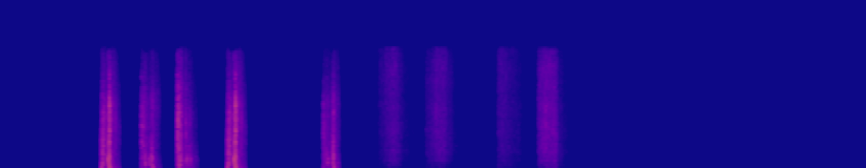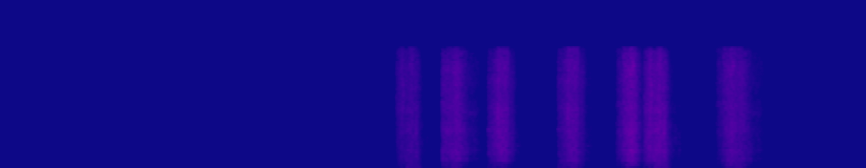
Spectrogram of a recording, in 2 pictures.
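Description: Footsteps crunch on sand and then on grass in short bursts.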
